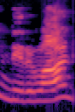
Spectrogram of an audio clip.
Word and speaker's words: निर्वाण: अब ये जो है ना इंग्लिश एंग्लोसाइज्ड वर्ड्स है, रामा, रावणा, महाभारता, पर आपको समझना है कि निर्वाण ही है इसका प्रोनाउंसिएशन।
